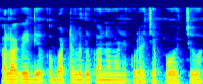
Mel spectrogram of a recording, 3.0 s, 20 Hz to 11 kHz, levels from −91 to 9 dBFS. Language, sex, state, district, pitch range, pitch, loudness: Telugu, male, Andhra Pradesh, Sri Satya Sai, 100-115 Hz, 105 Hz, -22 LUFS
